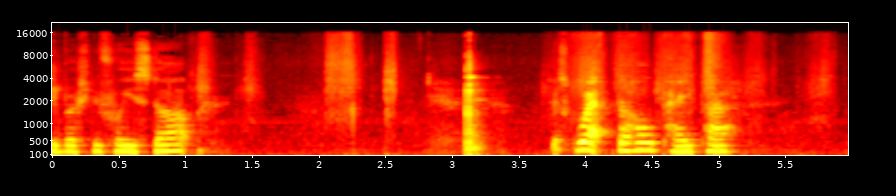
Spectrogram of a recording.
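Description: A paintbrush taps sharply, flicking drops of paint.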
